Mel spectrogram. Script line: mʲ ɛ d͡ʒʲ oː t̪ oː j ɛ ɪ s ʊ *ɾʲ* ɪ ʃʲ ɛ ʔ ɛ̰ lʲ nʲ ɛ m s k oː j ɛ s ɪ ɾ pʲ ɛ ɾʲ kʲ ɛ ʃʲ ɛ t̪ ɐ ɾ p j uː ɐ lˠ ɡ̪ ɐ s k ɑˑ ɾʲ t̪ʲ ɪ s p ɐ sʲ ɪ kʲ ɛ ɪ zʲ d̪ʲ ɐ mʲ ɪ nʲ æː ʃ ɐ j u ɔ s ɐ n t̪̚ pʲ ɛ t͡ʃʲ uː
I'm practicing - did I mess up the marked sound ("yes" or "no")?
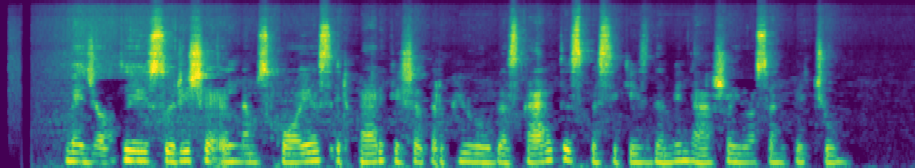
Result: no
